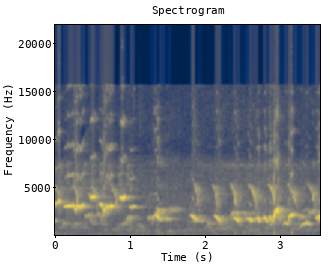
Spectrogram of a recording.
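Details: White-rumped shama song used to get quiet captive birds singing: dense, loud burst of whistled and squeaky notes, with repeated downslurred high phrases in quick succession.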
